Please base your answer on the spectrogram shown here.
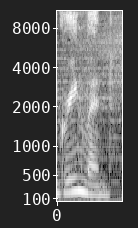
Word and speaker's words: Greenland: Located in Greenland, about 930 miles south of the North Pole, Thule Air Base, pronounced Thule, is the northernmost military base of the United States.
